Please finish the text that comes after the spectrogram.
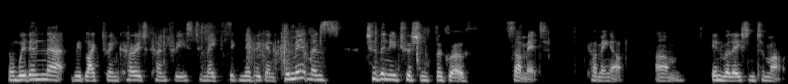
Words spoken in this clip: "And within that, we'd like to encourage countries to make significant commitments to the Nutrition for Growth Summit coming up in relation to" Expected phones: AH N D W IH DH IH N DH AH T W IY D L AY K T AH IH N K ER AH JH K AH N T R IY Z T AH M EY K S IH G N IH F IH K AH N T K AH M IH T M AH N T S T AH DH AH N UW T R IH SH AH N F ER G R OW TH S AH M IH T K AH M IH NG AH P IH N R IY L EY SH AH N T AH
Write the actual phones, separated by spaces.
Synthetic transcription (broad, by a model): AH N W IH DH IH N DH AH T W IY D L AY K T AH IH N K ER AH JH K AH N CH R IY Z T AH M EY K S IH G N IH F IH K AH N K AH M IH T M AH N T S T AH DH AH N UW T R IH SH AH N F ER G R OW TH S AH M IH T K AH M IH NG AH P IH N R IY L EY SH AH N T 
